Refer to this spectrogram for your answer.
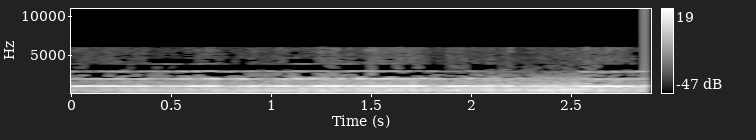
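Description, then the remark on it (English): A train rumbles in with a steady, drawn-out whistle sounding over the low roar of the engine and wheels, loud and held for several seconds without a break. “Hope he's on this train, Uncle Flax.”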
